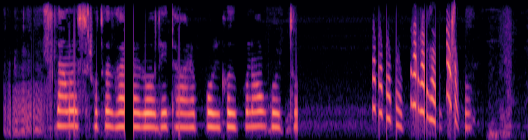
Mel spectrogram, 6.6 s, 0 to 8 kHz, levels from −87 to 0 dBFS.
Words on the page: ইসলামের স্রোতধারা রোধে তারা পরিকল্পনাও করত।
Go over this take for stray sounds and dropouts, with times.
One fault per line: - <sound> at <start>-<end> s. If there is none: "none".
- dropout at 1.5-1.7 s
- chirp at 4.7-5.7 s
